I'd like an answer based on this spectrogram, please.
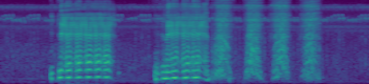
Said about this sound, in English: The poor goat looks very hungry. Do you like peas, little goat?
